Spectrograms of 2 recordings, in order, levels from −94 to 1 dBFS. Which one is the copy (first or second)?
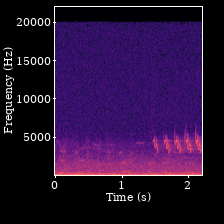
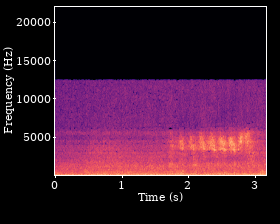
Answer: second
